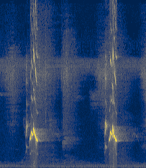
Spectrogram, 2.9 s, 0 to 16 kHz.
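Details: Sooty-headed bulbul singing vigorously, recorded as a lure for bulbuls: two sharp, bright chirps about 1.5 seconds apart, each with a quick pickup note, over a steady high hiss.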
